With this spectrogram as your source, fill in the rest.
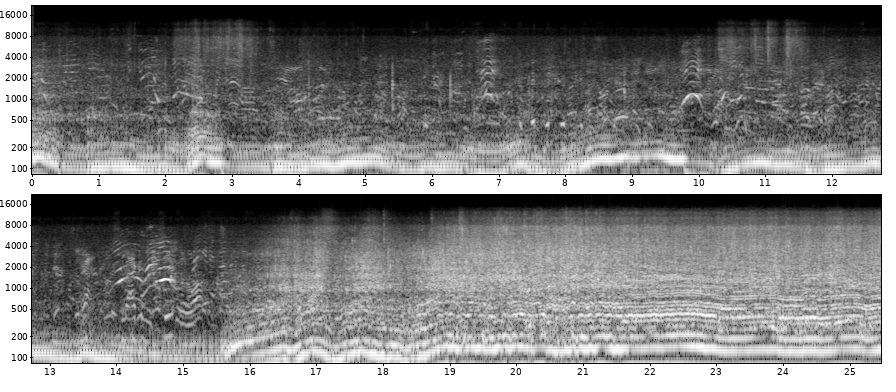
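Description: An off-road buggy engine revs hard and roars as it climbs.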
